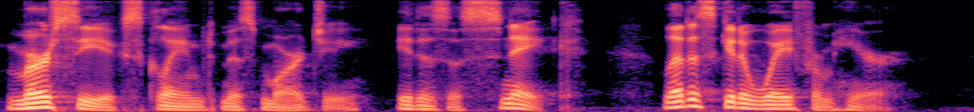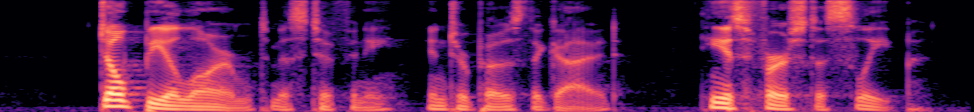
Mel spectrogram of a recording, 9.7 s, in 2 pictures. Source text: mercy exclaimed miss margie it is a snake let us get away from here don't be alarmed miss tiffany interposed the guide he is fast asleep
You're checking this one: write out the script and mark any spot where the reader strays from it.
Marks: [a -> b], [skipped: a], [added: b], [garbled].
mercy exclaimed miss margie it is a snake let us get away from here don't be alarmed miss tiffany interposed the guide he is [fast -> first] asleep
